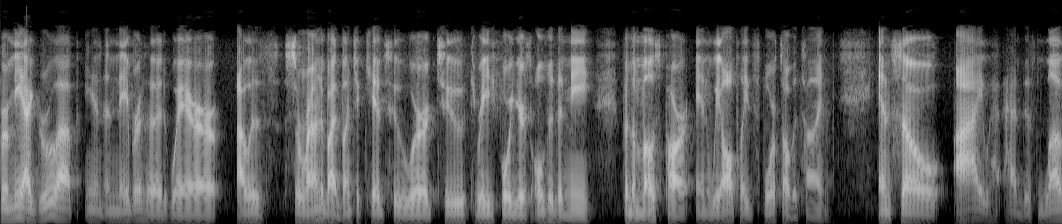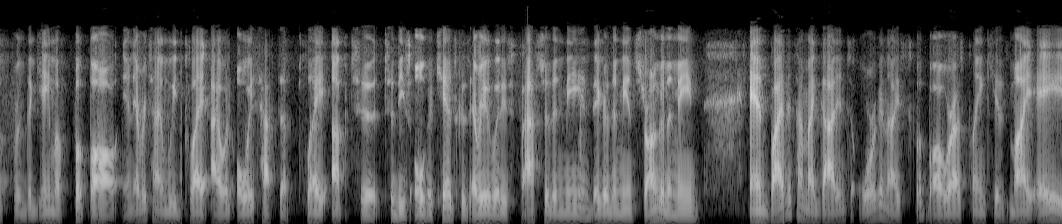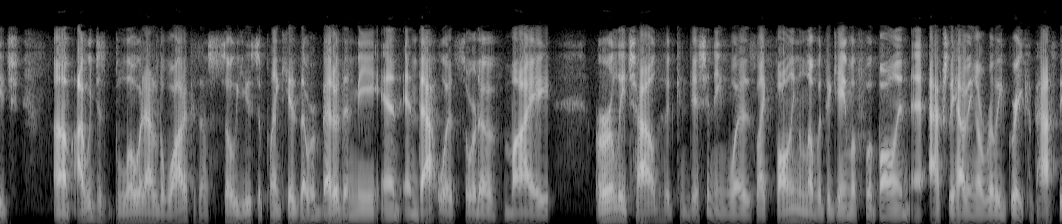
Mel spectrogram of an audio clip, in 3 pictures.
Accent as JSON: {"language": "English", "region": "Colorado", "country": "United States", "tie": "born or raised there", "said": "Born and raised in Colorado"}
